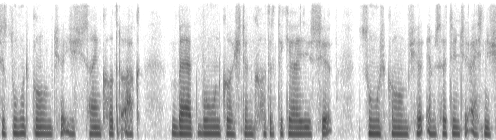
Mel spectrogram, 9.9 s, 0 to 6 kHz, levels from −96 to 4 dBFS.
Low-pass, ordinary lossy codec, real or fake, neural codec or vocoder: 5.4 kHz; Opus, 16 kbps; real; none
